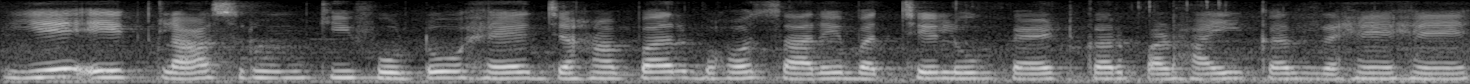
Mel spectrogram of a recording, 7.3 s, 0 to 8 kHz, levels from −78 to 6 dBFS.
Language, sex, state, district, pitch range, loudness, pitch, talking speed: Hindi, female, Madhya Pradesh, Katni, 200-230 Hz, -15 LUFS, 210 Hz, 145 wpm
